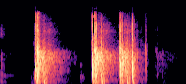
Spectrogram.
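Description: A clap sample auditioned in a drum production session: three sharp, dry hits, the first standing alone with a short decaying tail, the next two following close together, all clean with silence between.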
